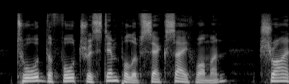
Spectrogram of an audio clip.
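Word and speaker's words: Sacsayhuamán: You hike a little higher, toward the fortress temple of Sexay Woman. Try not to giggle at the name, pronounce it right, and it sounds like sexy woman, which is ironic because the place is built like a linebacker.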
